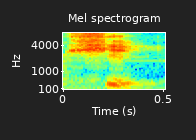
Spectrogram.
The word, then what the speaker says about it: 火: Today's kanji, hi. As you can tell, hi, that's kunyomi.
